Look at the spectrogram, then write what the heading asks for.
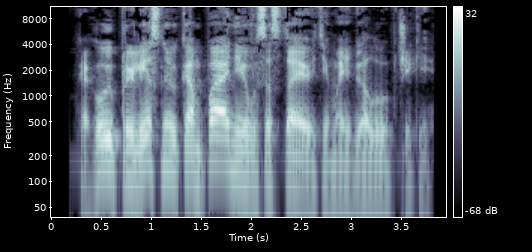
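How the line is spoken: Mocking pirate exclamation. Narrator (Russian): воскликнул насмешливо один из пиратов

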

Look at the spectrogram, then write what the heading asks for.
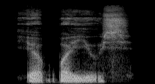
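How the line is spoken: Barely audible reply. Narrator (Russian): ответил едва слышно

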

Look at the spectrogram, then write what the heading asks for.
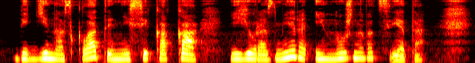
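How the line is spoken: Quiet whisper. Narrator (Russian): тихо шепнула Марусе

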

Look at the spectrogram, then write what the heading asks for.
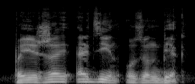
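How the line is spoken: Plain. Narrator (Russian): сказал он

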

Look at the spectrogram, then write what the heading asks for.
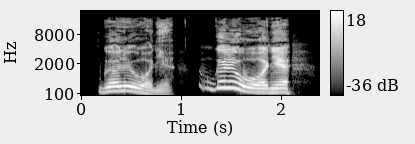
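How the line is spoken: False fawning babble. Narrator (Russian): залепетал он фальшиво и заискивающе

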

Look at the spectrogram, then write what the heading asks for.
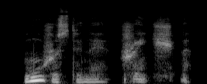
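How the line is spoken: Whisper. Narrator (Russian): прошептал Артему Каширский

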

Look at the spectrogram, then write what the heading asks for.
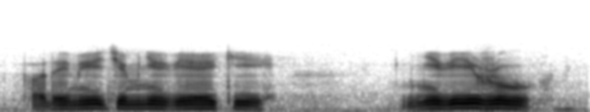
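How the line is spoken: Deep underground voice. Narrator (Russian): сказал подземным голосом Вий

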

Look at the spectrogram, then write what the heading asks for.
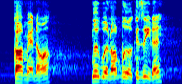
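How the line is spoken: Angry shout after pause. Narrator (Vietnamese): Mục Thiên Dương lặng đi một chút, giận dữ hét

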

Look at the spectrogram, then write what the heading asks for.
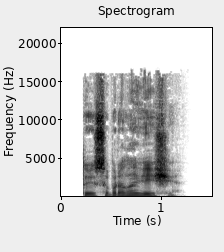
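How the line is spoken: Plain. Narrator (Russian): спросила Рен

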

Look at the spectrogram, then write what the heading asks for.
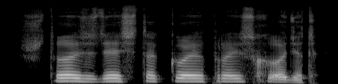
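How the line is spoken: Sleepy moan. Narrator (Russian): сонно простонала она

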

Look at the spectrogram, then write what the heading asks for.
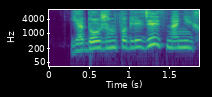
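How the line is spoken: Exclaimed. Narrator (Russian): воскликнул я

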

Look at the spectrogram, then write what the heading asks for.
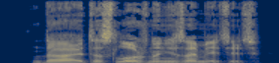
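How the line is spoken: Hmph. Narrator (Russian): хмыкнул

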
